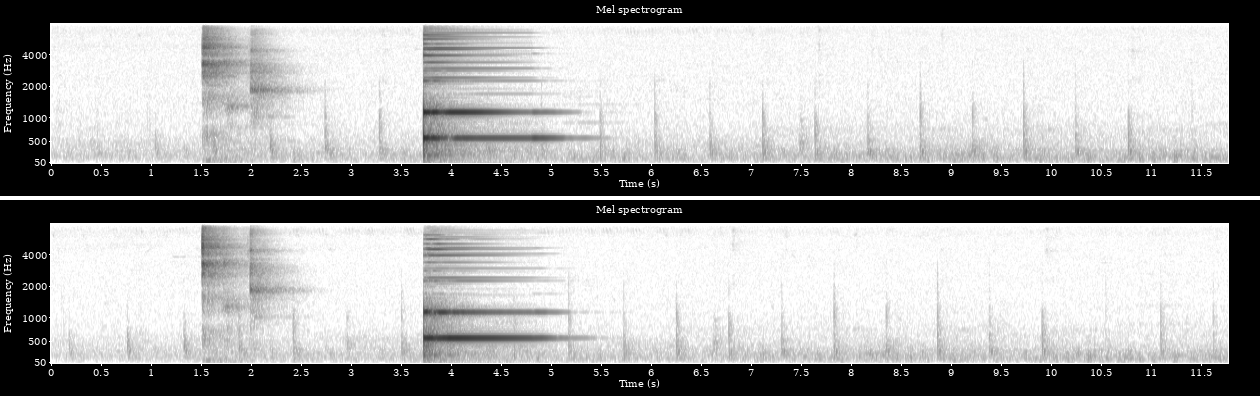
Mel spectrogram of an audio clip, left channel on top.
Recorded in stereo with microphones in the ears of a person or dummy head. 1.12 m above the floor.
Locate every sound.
1.5 s a crack: 55° right (ahead or behind), 2.5 m
3.7 s a guitar: 70° left (ahead or behind), 0.7 m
